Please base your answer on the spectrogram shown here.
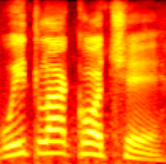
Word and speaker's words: Huitlacoche: It's called Huitlacoche. That's how you pronounce it.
